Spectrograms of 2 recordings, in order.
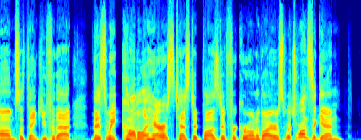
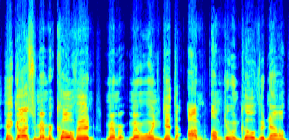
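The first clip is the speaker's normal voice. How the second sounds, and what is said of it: Imitates another person's voice. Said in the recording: “It's my Kamala Harris impression. ... I think it was close. ... That's dead on.”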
